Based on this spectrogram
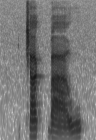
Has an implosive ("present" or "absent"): present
